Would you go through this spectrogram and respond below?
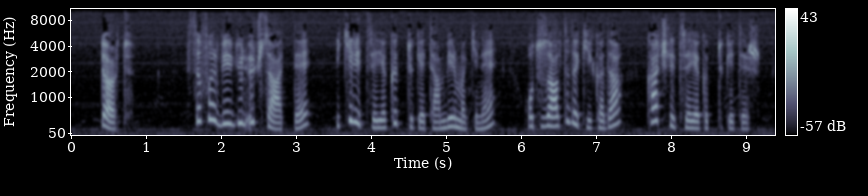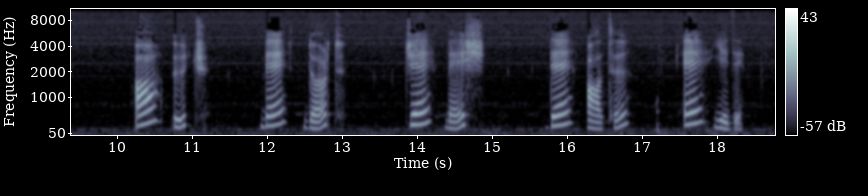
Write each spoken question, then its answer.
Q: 0,3 saatte 2 litre yakıt tüketen bir makine 36 dakikada kaç litre yakıt tüketir?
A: Yanıt B'dir.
